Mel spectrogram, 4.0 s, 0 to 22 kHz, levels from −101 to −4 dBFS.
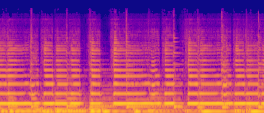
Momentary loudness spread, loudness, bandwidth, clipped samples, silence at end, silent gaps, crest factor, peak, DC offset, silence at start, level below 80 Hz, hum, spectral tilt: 2 LU; -18 LUFS; 11.5 kHz; under 0.1%; 0 s; none; 14 dB; -4 dBFS; under 0.1%; 0 s; -24 dBFS; none; -7 dB/octave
